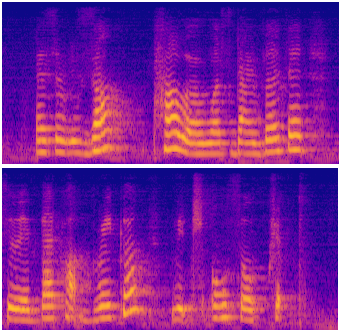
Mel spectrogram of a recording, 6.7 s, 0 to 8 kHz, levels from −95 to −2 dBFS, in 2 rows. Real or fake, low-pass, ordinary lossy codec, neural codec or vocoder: fake; 7.2 kHz; none; codec, 44.1 kHz, 2.6 kbps, SNAC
